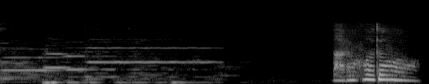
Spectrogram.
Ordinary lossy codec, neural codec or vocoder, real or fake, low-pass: none; codec, 44.1 kHz, 2.6 kbps, DAC; fake; 7.2 kHz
